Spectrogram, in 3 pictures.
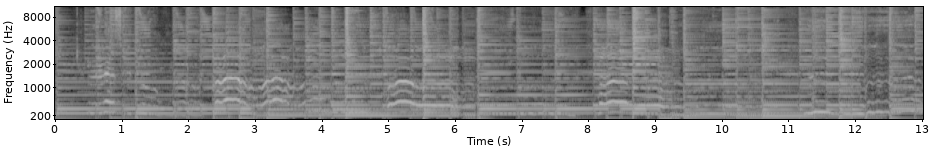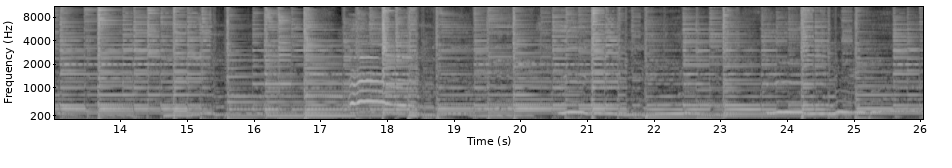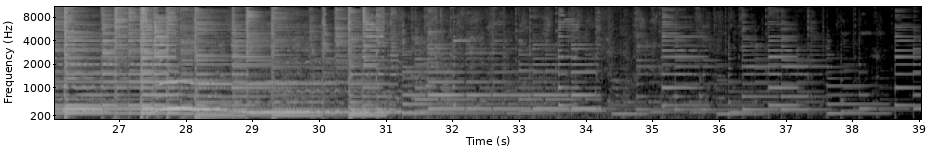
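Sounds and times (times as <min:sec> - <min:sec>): person singing wordless phrases: 0:00.0 - 0:34.5
acoustic guitar chords: 0:00.0 - 0:39.0.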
